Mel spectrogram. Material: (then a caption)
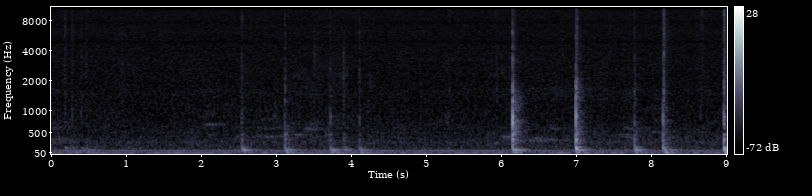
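Glass. Fingertips of one or both hands tap sparsely on the glass touchscreen of a large iPad-style tablet lying flat while a rhythm game runs. Several short, dull taps come at irregular intervals over a steady low hum, each dying away almost at once, with the last few louder than the first.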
